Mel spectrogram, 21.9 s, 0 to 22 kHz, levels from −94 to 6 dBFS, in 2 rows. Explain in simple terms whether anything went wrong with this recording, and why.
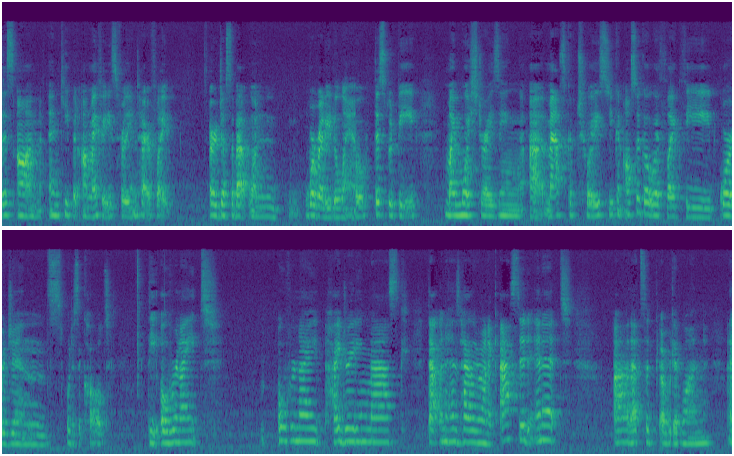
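Compressed frames skipped at 5.30, 16.33 and 20.97 s: missing or rejected chunks of the file were never played, so the audio jumps ahead by about 0.4 s, under a tenth of a second, and about 0.15 s.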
